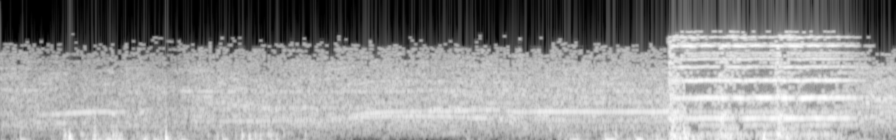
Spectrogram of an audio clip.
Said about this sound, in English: Thirty-point bell rings.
